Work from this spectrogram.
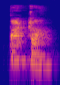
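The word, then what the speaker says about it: пока: বিদায়, বিদায়, রাশিয়ান হলো পাকা, পাকা। এন শুরুতে এর মতন থাকলে এটা উচ্চারণ হবে পি এর মতন, শুরুতে এর উচ্চারণ হবে পি এর মতন।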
